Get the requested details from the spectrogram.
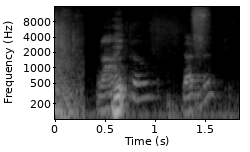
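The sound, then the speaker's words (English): A single loud, abrupt door thud as someone walks in, then people start talking right after it. “just walked in here, taped a note to the door, just a 8x11 piece of paper.”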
